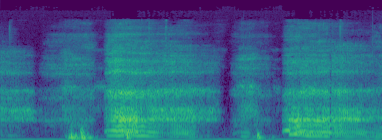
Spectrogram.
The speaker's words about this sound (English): Oops, somebody's somebody's breathing heavy. Breathing heavy.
